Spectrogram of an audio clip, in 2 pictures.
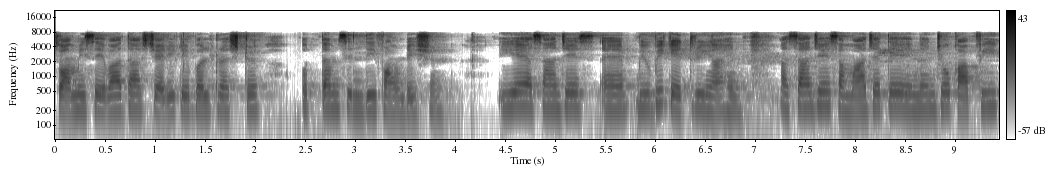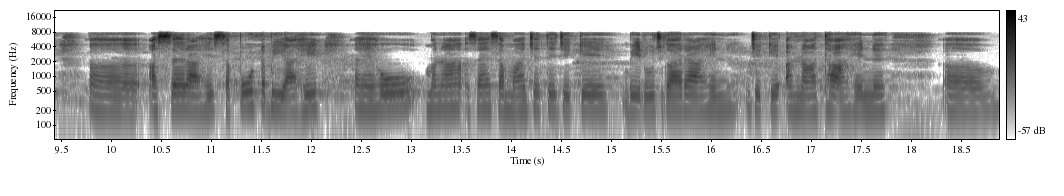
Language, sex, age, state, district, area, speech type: Sindhi, female, 30-45, Maharashtra, Thane, urban, spontaneous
